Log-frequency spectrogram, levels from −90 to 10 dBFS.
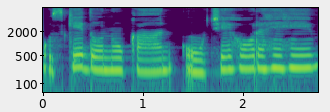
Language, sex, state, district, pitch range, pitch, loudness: Hindi, female, Madhya Pradesh, Dhar, 215-250 Hz, 235 Hz, -14 LUFS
